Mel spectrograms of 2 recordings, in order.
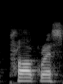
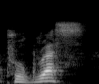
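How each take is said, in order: First: "progress" stressed on PRO; first-syllable stress. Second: "progress" stressed on GRESS; second-syllable stress. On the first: Teacher contrasting noun for students, "progress" stressed on PRO. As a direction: noun form, PRO-gress. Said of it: "باشه قسمت اول noun هست". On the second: Teacher contrasting verb for students, "progress" stressed on GRESS. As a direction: verb form, pro-GRESS. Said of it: "وربش". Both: Shown as a demonstration.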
